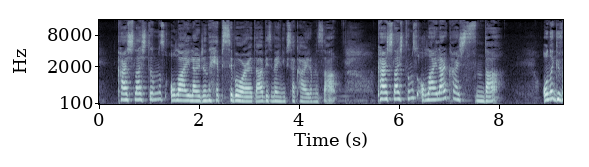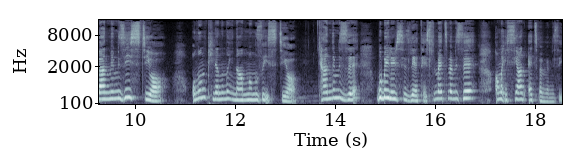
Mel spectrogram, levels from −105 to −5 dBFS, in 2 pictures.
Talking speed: 85 wpm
